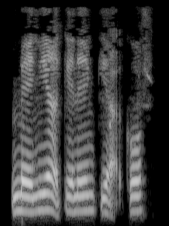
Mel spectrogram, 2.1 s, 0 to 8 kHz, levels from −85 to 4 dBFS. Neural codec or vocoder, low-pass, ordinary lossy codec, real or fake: none; 7.2 kHz; MP3, 32 kbps; real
